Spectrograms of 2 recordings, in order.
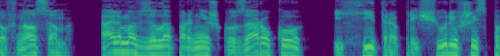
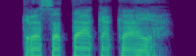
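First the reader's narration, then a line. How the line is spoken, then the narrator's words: Quiet, slightly envious girl. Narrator (Russian): С неким оттенком зависти негромко произнесла девчонка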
